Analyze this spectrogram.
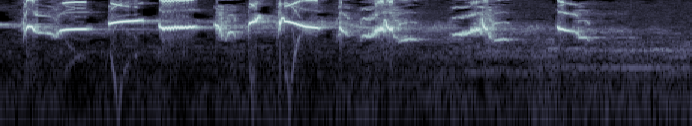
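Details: Oriental magpie-robin song used as a trapping lure in Southeast Asia. Clear whistled phrases, some falling and some warbled, come in quick succession with short gaps, then fade into softer notes.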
